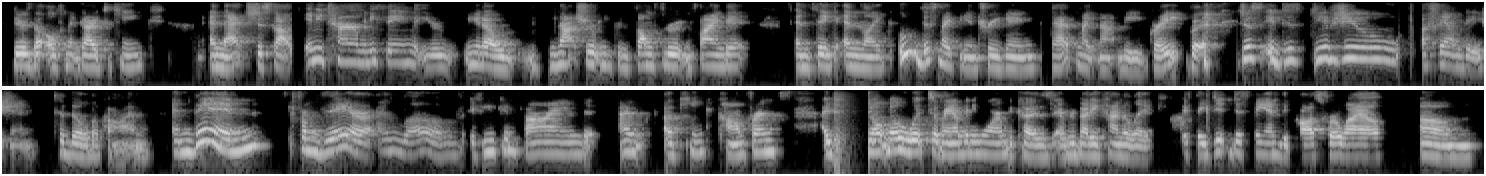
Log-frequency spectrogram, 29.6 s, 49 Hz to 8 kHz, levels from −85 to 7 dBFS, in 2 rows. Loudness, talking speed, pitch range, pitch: -20 LUFS, 180 wpm, 155-205 Hz, 175 Hz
